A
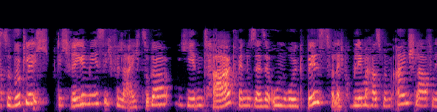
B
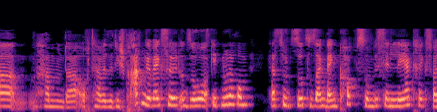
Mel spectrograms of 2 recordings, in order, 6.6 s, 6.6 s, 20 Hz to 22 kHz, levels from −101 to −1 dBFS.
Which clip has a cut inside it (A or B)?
B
